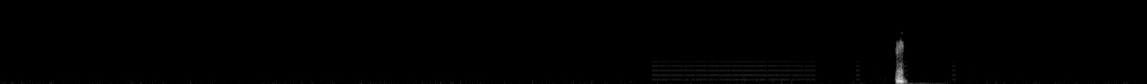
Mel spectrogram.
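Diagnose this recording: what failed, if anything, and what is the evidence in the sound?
GSM phone buzz, picked up in the analogue wiring: from 6.52 to 8.16 s a hard, raspy 217 Hz buzz sits about 29 dB below the speech. A nearby 2G phone in a call bursts 217 times a second and the audio circuit rectifies it. A spectrogram shows a dense comb of harmonics at multiples of 217 Hz, and the waveform shows a regular pulse train.

GSM signalling bursts, also analogue pickup: from 8.26 to 9.70 s the buzz breaks into even ticks with a longer 217 Hz buzz twice a second, roughly 30 dB down. The phone's user has gone silent, so it sends only brief groups of bursts. A spectrogram shows broken harmonic stripes, and the waveform shows clustered pulses.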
